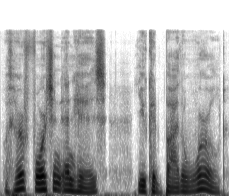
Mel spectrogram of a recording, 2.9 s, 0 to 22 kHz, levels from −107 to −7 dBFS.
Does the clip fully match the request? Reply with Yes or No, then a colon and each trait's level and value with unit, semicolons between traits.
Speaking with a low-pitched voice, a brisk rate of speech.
No: low, 110 Hz; average, 190 wpm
